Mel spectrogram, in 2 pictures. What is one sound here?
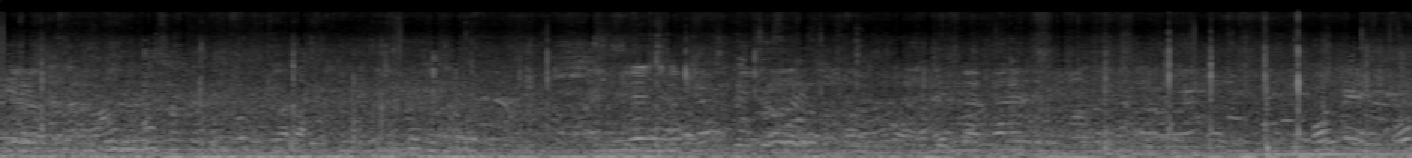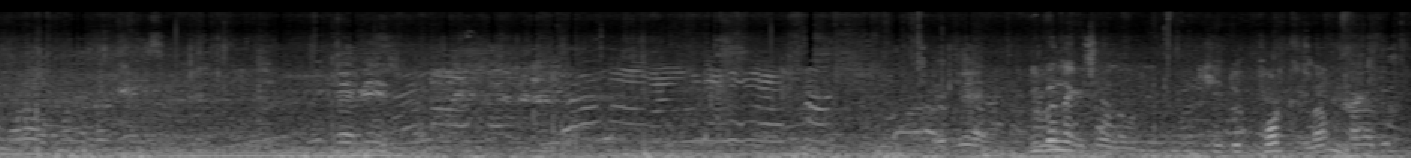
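A crowd of people chatter outdoors at a distance.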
